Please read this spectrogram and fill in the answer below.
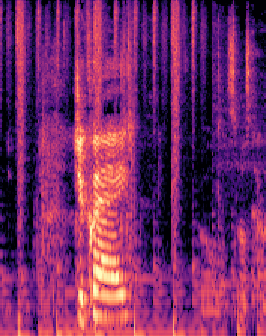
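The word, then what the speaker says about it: Jerquee: It's pronounced Jerky. Whatever, it's spelled J-E-R-Q-U-E-E. Jerky.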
